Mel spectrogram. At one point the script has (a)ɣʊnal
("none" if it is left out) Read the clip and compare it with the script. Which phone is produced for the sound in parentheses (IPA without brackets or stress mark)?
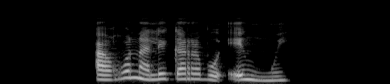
a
